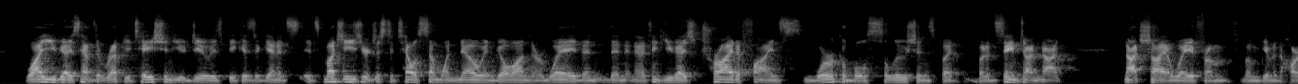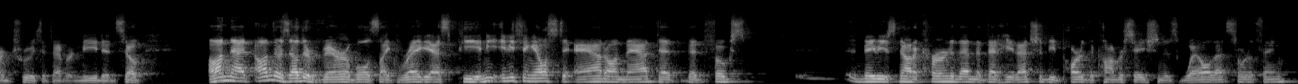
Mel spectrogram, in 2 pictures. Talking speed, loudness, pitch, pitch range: 225 wpm, -27 LUFS, 110 Hz, 105-125 Hz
